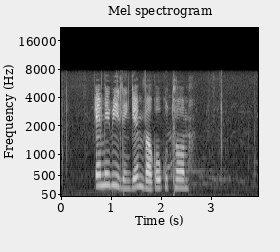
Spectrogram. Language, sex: South Ndebele, female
